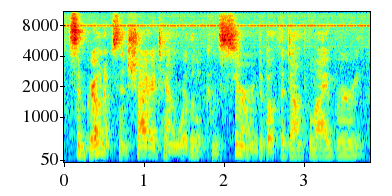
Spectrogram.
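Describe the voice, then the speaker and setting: A woman reading a children's storybook aloud with expressive, dramatic emphasis, as an author telling her own tale. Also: low voice, a little fast, slight background noise, low-quality recording.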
